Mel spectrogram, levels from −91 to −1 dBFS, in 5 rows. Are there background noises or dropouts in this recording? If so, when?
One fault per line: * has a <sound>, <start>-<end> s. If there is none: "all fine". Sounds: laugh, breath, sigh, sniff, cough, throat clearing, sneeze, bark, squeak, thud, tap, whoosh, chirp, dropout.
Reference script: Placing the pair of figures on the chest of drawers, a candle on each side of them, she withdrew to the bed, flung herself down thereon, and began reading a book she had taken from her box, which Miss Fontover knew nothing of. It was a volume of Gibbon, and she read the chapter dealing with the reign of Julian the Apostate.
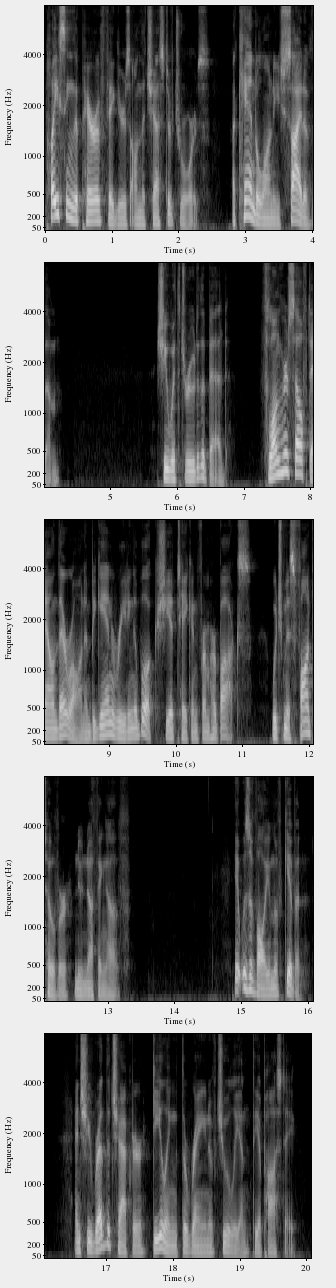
all fine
